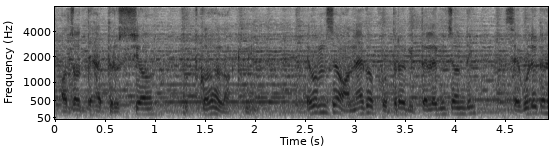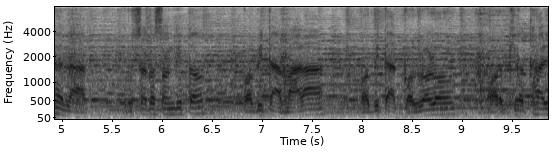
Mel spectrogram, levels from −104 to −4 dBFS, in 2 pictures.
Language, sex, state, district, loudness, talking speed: Odia, male, Odisha, Malkangiri, -15 LUFS, 105 wpm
